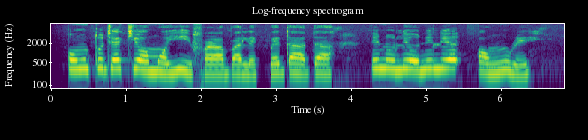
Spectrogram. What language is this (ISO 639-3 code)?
yor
